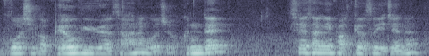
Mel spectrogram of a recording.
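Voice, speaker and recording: A man's voice: mid-range voice, a little fast, a little mellow, echoey room, slight background noise. A man giving a casual, rambling spoken lesson, repeating phrases aloud to demonstrate them. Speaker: English teacher.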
